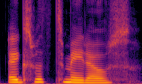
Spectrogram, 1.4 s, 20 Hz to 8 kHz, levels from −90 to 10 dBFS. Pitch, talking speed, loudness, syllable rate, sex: 220 Hz, 125 wpm, -17 LUFS, 4.3 syllables/s, female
